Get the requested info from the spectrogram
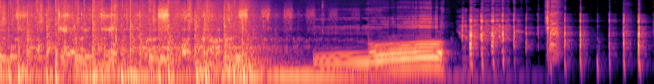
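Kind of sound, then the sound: animal, cow mooing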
